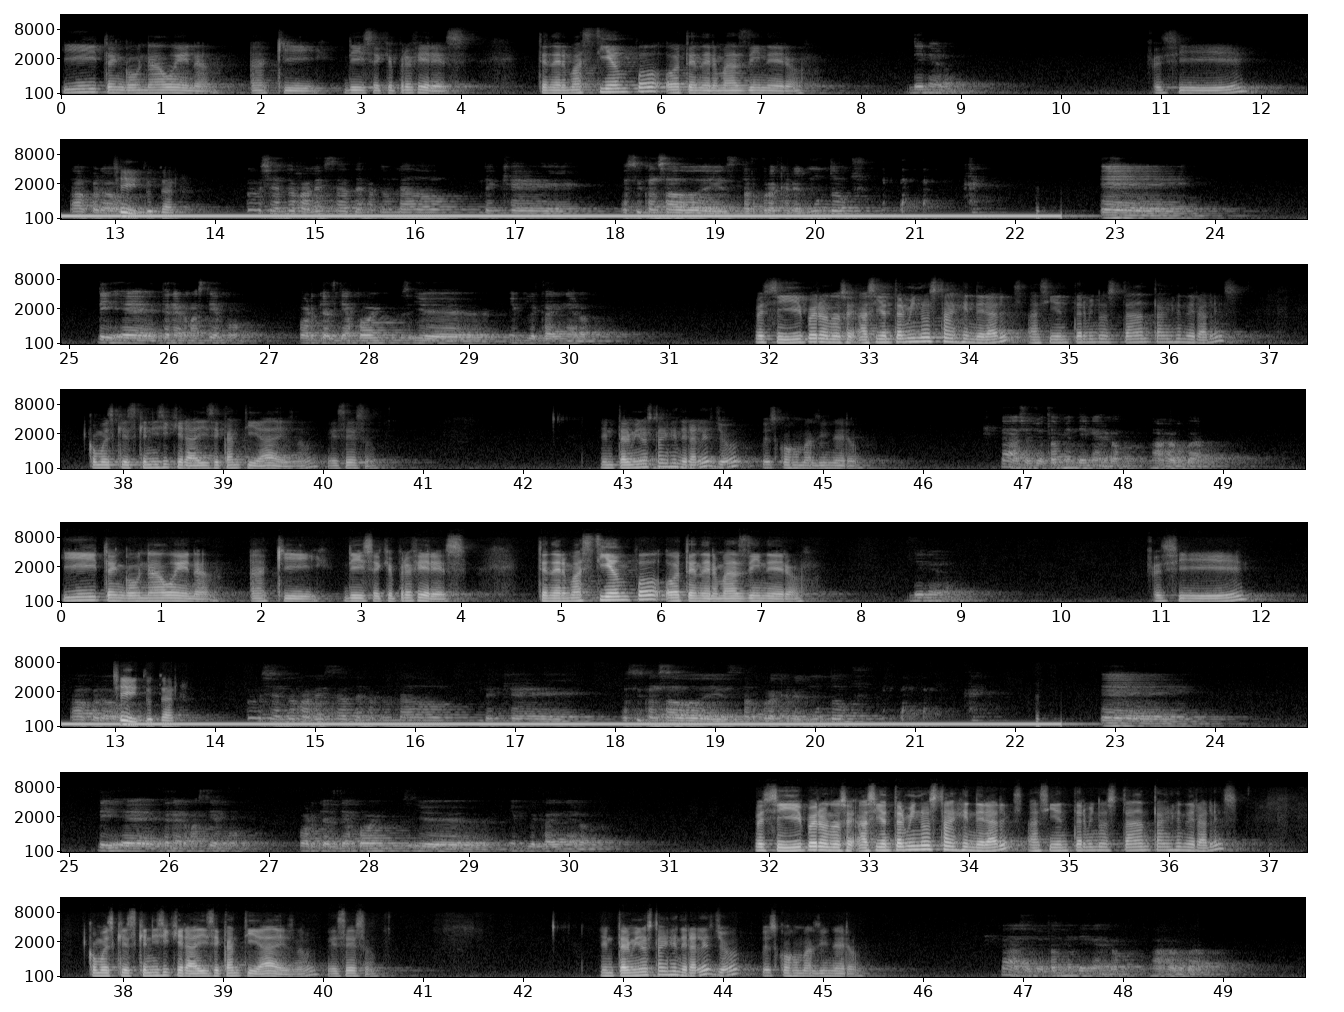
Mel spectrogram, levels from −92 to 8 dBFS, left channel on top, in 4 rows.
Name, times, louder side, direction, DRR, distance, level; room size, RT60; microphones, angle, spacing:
voice 1, 0.0-1.6 1.9-2.6 2.8-4.0 4.8-7.4 10.9-11.9 13.0-13.6 31.9-36.7 37.7-40.5 42.8-45.4, right 4 dB, 60° right, 0.6 m, -25 dB
voice 2, 8.5-9.0 12.5-13.1 14.3-16.3 16.6-17.6 18.1-20.4 20.7-20.9 21.5-21.7 22.8-23.8 25.3-26.7 27.3-30.2 43.3-44.0 46.8-48.8, left 1 dB, 70° left, 4.3 m, -34 dB
sound 1, 12.5-22.5, left 1 dB, 10° left, 0.6 m, -24 dB
19.5 x 15.0 x 9.4 m
head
